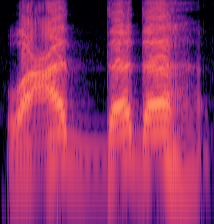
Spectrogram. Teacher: وعددہ clear کر کے آخر میں ہا کا آواز کو ہیوی کر کے آپ نے ادا کرنا ہے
